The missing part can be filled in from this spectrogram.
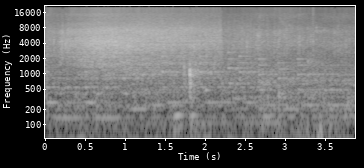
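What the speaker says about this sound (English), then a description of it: "So we've added the oil." Hot oil sizzles in a pan over a tarka for an Indian restaurant-style base gravy, a steady loud hiss with a brief clatter of stirring, no voices.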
